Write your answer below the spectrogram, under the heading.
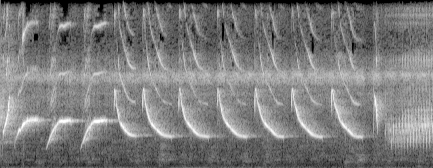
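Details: Canary song meant to stimulate other canaries to sing, made of a series of loud rising then falling whistled slurs repeated about three times a second, ending in a brief buzzy burst.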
